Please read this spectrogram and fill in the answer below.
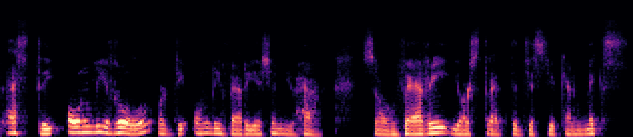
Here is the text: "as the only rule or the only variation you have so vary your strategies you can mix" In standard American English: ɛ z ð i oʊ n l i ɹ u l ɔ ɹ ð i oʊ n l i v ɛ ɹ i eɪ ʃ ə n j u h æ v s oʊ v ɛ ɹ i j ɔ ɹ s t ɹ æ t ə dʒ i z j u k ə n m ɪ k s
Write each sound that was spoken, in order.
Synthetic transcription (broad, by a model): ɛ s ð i oʊ n l i ɹ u l ɔ ɹ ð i oʊ n l i v ɛ ɹ i eɪ ʃ ə n j u h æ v s oʊ v ɛ ɹ i j ɔ ɹ s t ɹ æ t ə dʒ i s j u k ə n m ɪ k s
